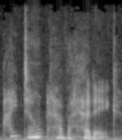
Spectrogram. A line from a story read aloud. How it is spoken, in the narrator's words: I hissed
